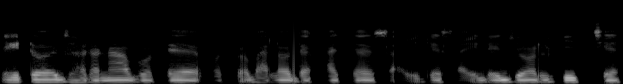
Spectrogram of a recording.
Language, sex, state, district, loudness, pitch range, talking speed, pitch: Bengali, male, West Bengal, Purulia, -33 LUFS, 95-105 Hz, 115 wpm, 100 Hz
